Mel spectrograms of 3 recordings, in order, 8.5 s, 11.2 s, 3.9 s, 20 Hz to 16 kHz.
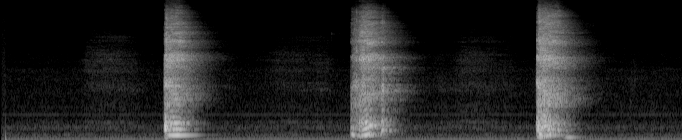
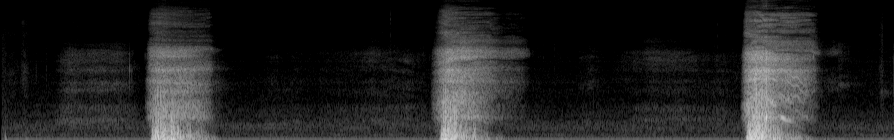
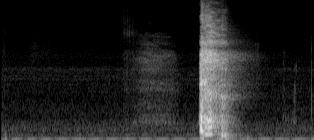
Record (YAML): three_cough_length: 8.5 s
three_cough_amplitude: 8949
three_cough_signal_mean_std_ratio: 0.32
exhalation_length: 11.2 s
exhalation_amplitude: 16568
exhalation_signal_mean_std_ratio: 0.29
cough_length: 3.9 s
cough_amplitude: 32767
cough_signal_mean_std_ratio: 0.22
survey_phase: beta (2021-08-13 to 2022-03-07)
age: 18-44
gender: Male
wearing_mask: 'No'
symptom_cough_any: true
symptom_runny_or_blocked_nose: true
symptom_fatigue: true
symptom_headache: true
smoker_status: Never smoked
respiratory_condition_asthma: false
respiratory_condition_other: false
recruitment_source: Test and Trace
submission_delay: -1 day
covid_test_result: Positive
covid_test_method: LFT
